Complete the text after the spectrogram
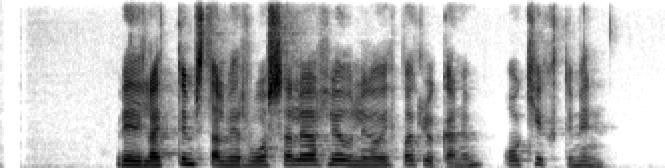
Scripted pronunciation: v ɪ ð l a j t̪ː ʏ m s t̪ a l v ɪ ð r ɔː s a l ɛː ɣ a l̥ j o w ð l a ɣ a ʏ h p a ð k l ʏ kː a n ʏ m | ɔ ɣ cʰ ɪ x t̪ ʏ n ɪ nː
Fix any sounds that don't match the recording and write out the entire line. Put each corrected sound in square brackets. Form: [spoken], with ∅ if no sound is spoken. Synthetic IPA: v ɪ ð l a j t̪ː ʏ m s t̪ a l v ɪ ð r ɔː s a l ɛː ɣ a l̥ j o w ð l [ɛ] ɣ a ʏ h p a ð k l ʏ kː a n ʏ m | ɔ ɣ cʰ ɪ x t̪ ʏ [m] ɪ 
